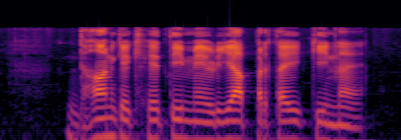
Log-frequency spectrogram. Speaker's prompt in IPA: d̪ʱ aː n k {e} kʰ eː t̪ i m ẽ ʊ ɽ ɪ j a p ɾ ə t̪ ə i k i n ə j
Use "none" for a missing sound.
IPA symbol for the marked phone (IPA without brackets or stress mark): e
